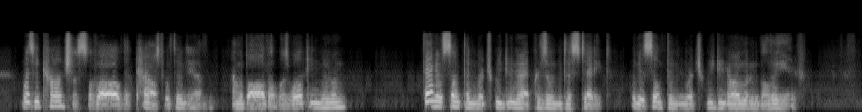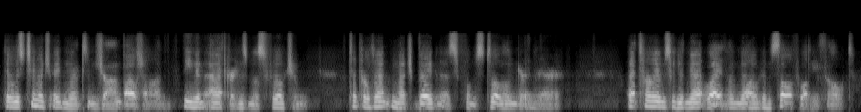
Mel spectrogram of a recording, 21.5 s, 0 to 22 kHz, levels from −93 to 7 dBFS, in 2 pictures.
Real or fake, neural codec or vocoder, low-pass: fake; codec, 16 kHz, 0.5 kbps, FreqCodec, smaller model; 7.2 kHz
